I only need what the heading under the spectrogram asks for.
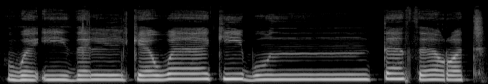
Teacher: تا پر سکون ہے تو تا پر ہمز یعنی کہ ہم نے سانس کو جاری رکھنا ہے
